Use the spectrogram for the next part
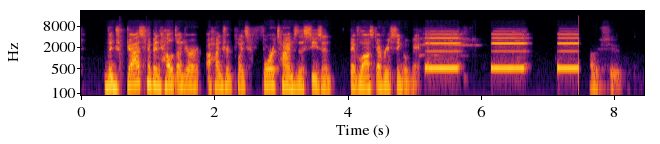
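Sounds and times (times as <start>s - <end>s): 
speech: 0.4s - 5.2s, 7.6s - 8.2s
electronic alarm tones: 5.0s - 7.5s.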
